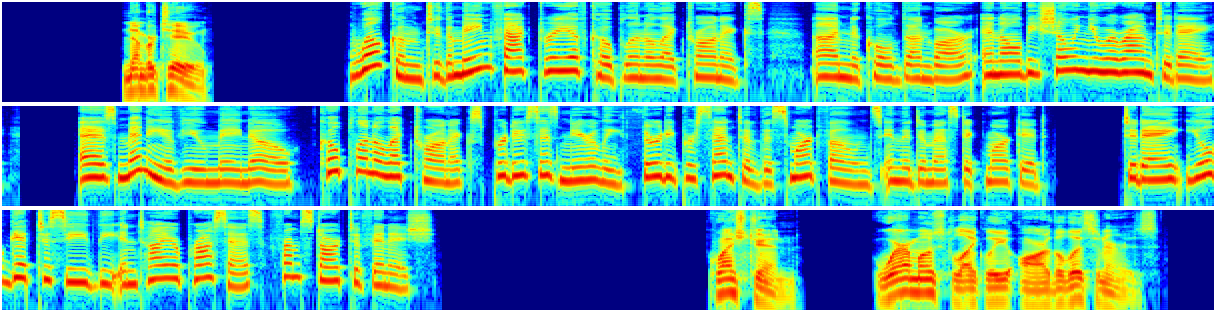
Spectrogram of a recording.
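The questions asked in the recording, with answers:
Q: Where most likely are the listeners?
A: At the main factory of Copeland Electronics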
